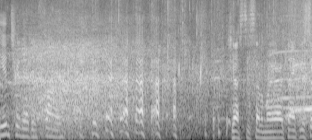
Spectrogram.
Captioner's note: laughs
